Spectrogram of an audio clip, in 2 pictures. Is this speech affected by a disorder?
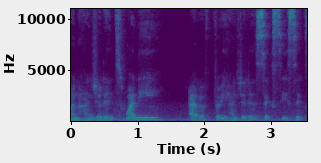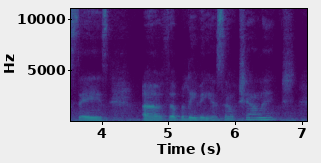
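No.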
